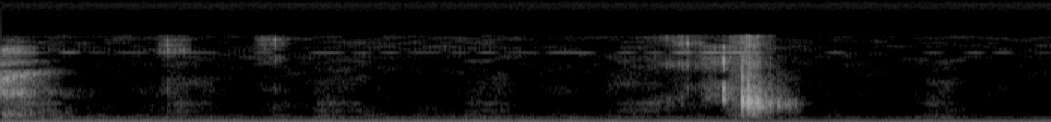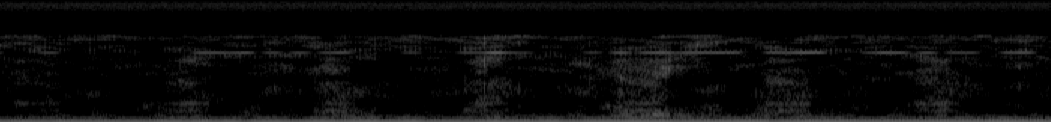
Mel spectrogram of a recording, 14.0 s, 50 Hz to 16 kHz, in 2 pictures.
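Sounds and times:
low electrical hum: 0:00.0 - 0:14.0.

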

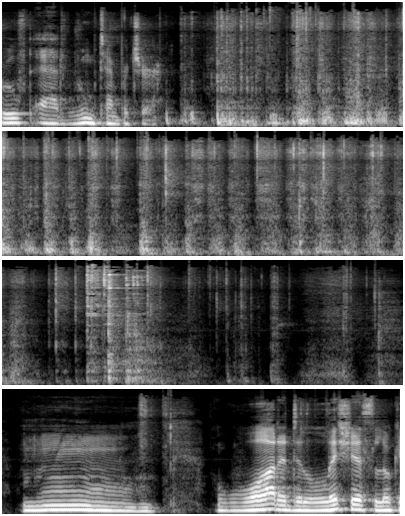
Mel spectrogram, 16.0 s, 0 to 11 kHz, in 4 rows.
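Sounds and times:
crust crackling: 0:00.0 - 0:08.9
knife sawing through bread crust: 0:01.8 - 0:08.6.

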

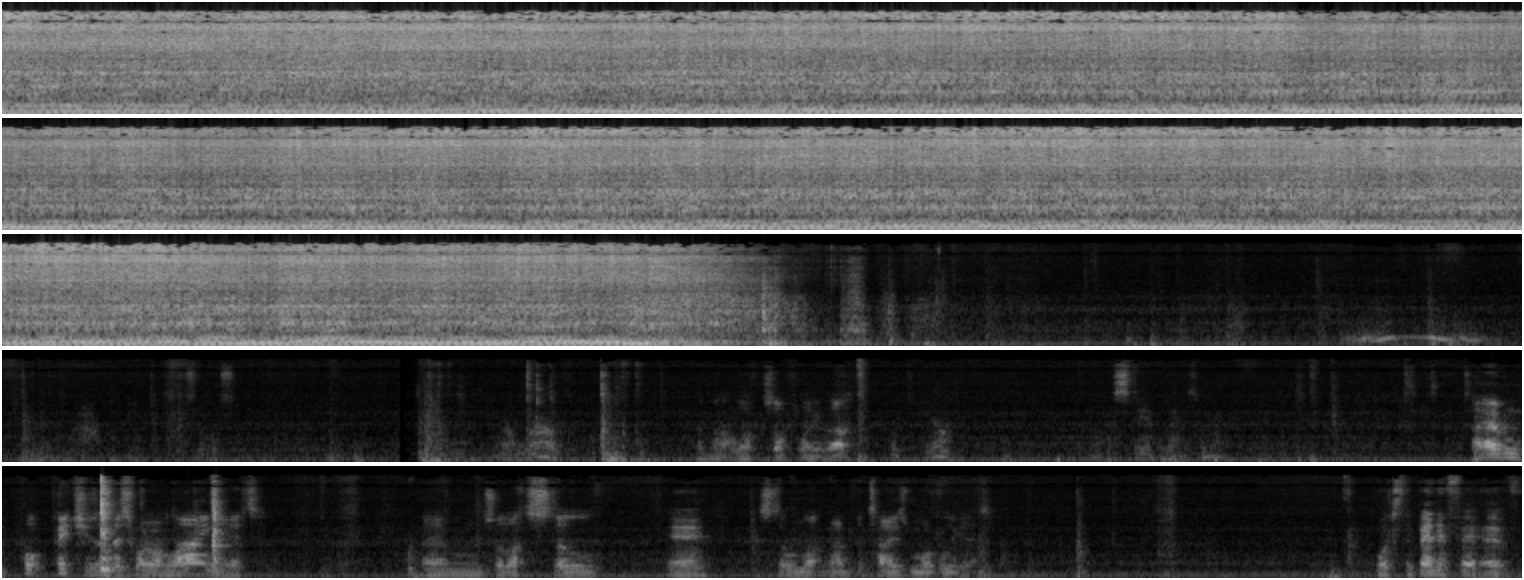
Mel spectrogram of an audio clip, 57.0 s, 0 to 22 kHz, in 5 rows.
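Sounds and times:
belt grinder motor hum: 0:00.0 - 0:28.9
short vocal call: 0:32.8 - 0:34.1.

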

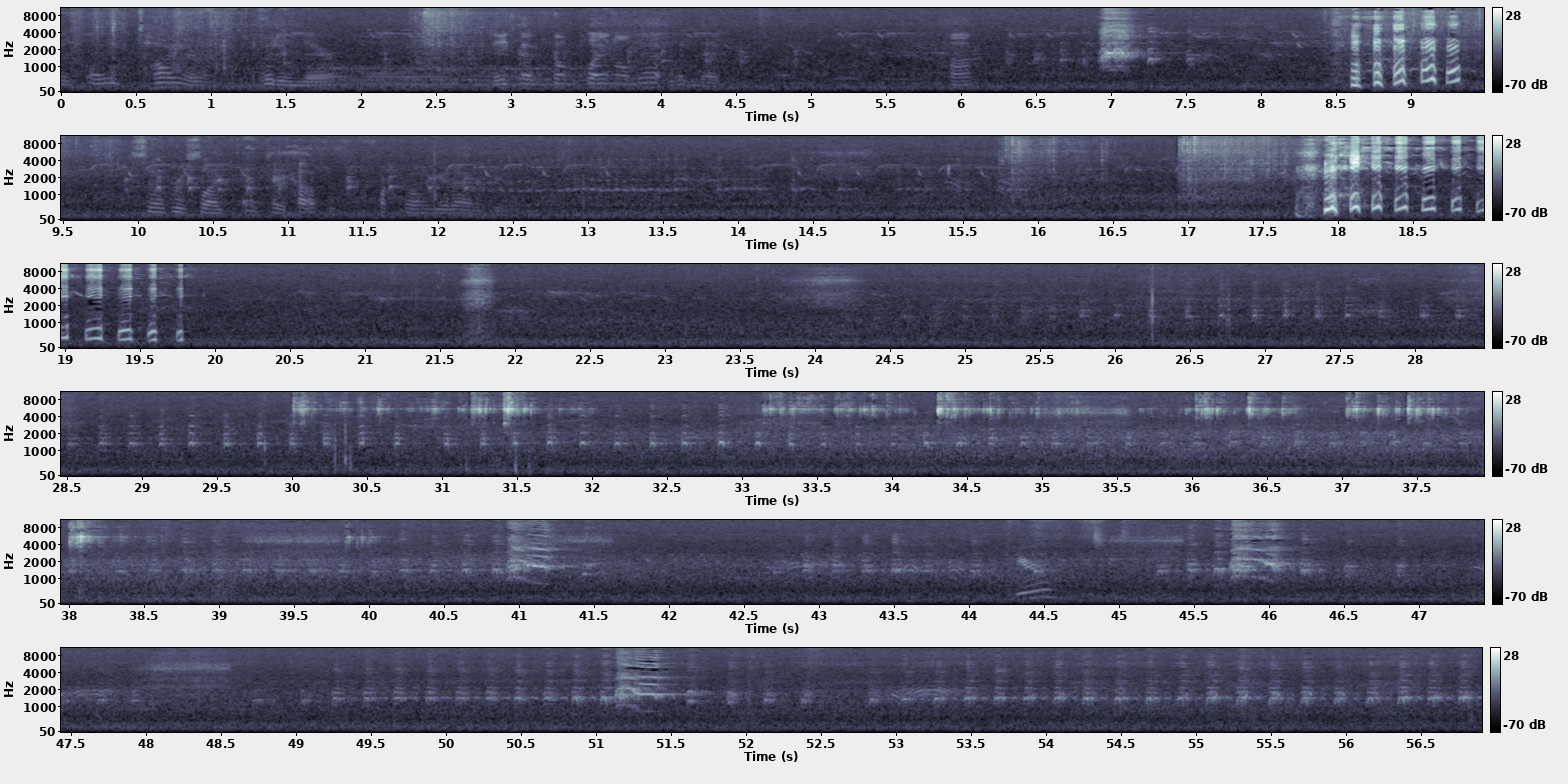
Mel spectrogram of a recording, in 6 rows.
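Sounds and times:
higher buzzing call: 0:01.2 - 0:04.8.

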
